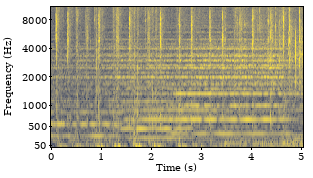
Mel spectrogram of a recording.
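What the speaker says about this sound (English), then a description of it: "Horse takes more stamina usage when you run top speed" Horse hooves pound in a fast, steady galloping clatter in the online game Mortal Online 2, running at top speed, heard close over a sustained droning musical hum.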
